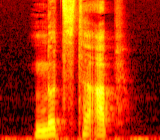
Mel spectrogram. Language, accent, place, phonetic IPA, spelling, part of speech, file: German, Germany, Berlin, [ˌnʊt͡stə ˈap], nutzte ab, verb, De-nutzte ab.ogg
- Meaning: inflection of abnutzen: 1. first/third-person singular preterite 2. first/third-person singular subjunctive II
